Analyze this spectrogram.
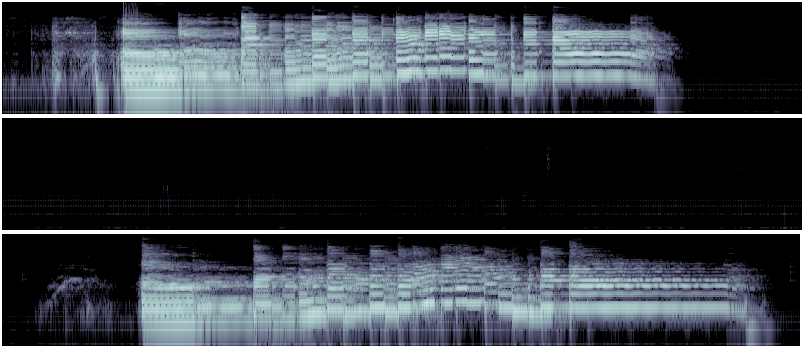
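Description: An electric guitar solo through an amplifier, played first without and then with a sound-absorbing baffle: a distorted lead line of quick runs and bends, then a long silence, then the same solo played again.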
